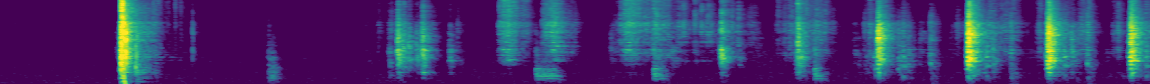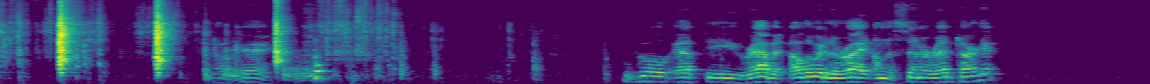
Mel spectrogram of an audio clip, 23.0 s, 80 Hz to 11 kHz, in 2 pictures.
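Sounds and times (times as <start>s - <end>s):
air rifle shot: 1.2s - 1.6s
short sharp noises: 1.2s - 1.6s.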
